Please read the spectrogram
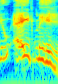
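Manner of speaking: mock sudden high, loud shouted outburst. Retelling how a guard's ghost yells at the player: imitating a yell. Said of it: "he just yells out".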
